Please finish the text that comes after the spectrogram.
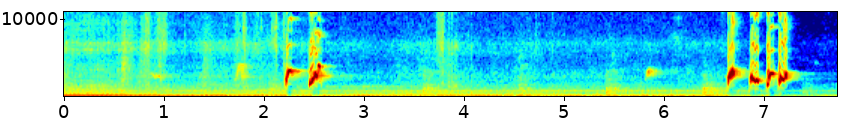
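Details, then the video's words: Red-whiskered bulbul morning song in the mature wild-style double-note manner, used as training song for other bulbuls: two short bursts of bright chirpy whistled notes, the second a quick cluster of three, over a steady low hum. "Luyện giọng cho chào mào hót sáng - Hót hay nhanh lửa, chào mào hót âm kép già rừng hay tuyệt!"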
